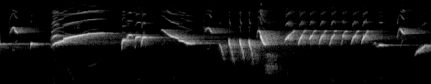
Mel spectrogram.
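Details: Canary song of bright rising whistles leading into rapid pulsed trills and chattering rolls, high and clear, delivered without pause over a few seconds.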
